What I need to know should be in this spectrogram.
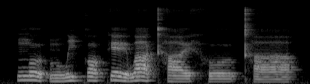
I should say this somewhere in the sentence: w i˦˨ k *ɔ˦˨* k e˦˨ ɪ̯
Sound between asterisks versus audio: correct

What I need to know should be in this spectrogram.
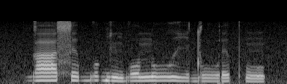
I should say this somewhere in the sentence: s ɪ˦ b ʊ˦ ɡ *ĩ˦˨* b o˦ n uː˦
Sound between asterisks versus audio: incorrect: ĩ˨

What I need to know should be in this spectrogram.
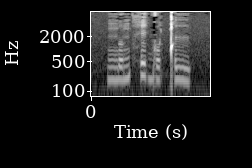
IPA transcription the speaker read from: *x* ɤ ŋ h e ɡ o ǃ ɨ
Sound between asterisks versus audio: incorrect: ŋ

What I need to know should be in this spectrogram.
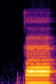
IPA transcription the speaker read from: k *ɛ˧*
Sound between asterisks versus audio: correct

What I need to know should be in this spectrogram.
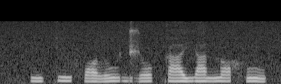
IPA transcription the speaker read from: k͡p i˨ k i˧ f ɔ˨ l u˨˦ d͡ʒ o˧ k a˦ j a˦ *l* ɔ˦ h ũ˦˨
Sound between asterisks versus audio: incorrect: n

